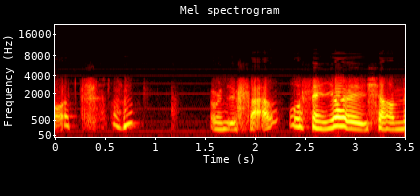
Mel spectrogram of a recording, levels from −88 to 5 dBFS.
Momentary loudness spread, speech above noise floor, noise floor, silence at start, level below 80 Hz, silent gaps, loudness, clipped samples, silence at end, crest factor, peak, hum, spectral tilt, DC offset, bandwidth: 18 LU; 37 dB; -57 dBFS; 0 s; -72 dBFS; none; -20 LUFS; under 0.1%; 0 s; 20 dB; -2 dBFS; none; -7 dB/octave; under 0.1%; 4.2 kHz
